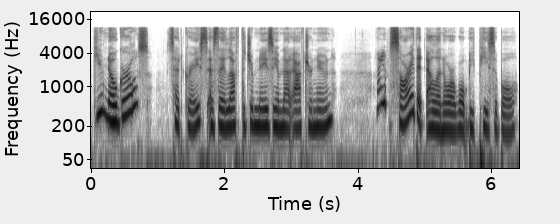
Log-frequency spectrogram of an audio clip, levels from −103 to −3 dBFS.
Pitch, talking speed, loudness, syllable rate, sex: 225 Hz, 195 wpm, -18 LUFS, 5.9 syllables/s, female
